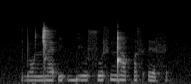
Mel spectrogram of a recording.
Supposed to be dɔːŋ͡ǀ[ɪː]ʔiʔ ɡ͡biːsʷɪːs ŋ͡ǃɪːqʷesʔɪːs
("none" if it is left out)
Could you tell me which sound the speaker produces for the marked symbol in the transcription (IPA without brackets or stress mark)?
ɛː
